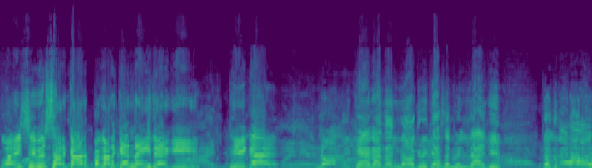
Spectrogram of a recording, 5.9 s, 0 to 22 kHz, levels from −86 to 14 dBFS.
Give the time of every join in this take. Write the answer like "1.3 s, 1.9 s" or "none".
none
